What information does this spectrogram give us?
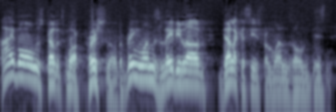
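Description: A man's voice: mid-range voice, sing-song, fairly quick, husky, phone-quality sound. An actor playing a genteel, effusive and easily flustered male suitor in a 1950s American radio sitcom. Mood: gushing. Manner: effusive, hesitant when flustered.

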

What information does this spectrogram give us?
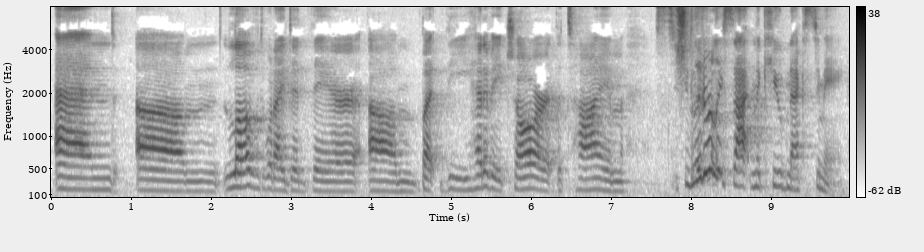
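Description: Low-voiced woman guest from Trinidad. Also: lively intonation, fairly bright tone. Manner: thoughtful, many "um" pauses, laughs easily. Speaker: podcast guest, HR executive. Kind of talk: casual interview chat.

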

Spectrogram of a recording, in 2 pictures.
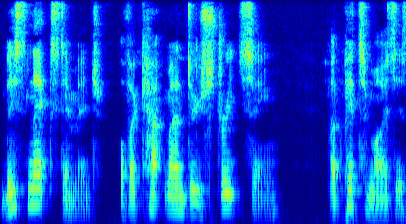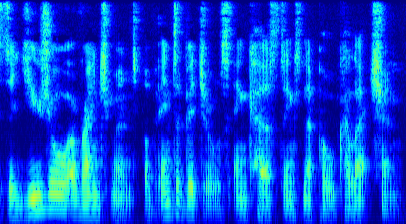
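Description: A young man reading a scripted essay aloud in a measured, formal manner. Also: deep voice, creaky, darkish tone, husky. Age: young adult. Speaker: student writer reading own blog post. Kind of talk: scripted narration, read aloud.

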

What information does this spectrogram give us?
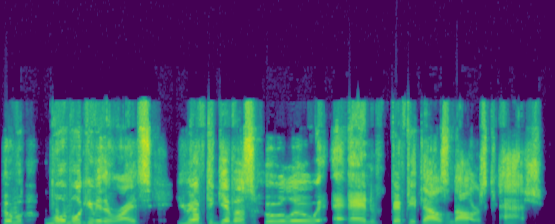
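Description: A man with a bright, slightly high voice co-hosts a podcast. He chats casually with a wry, informal manner, recorded close and dry. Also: expressive, moderate pace, no echo. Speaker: podcast co-host.

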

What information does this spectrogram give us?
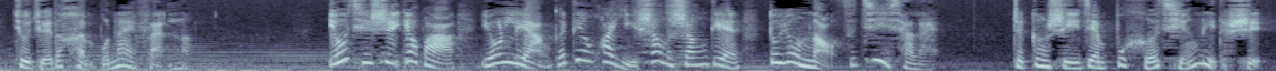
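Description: A woman narrating a radio drama, reading a scripted story in an expressive, dramatic storytelling manner. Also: medium pitch.

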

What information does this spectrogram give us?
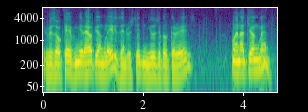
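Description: A man's voice: medium pitch, brisk, close to an everyday voice. An actor playing a smug, slippery male racketeer, oily and taunting, in an old-time radio drama. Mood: mock innocent. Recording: dull vintage radio recording.

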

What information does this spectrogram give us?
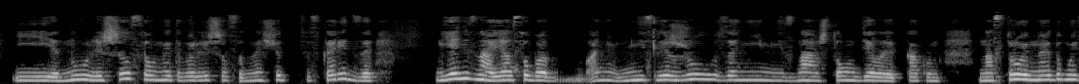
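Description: A woman talking frankly and with strong opinions in a casual podcast conversation, often dropping to a quieter tone. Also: mid-range voice, slightly rough. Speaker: podcast guest.

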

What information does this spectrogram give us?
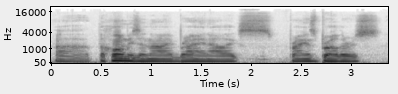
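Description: A man who has just turned thirty, telling his story in a relaxed, casual chat full of fillers. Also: fairly low pitch, unhurried. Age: 30s. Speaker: podcast guest.

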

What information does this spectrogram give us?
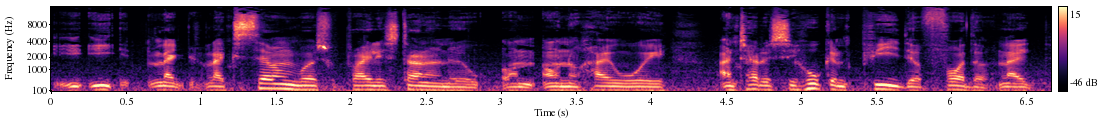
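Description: A man's voice: mid-range voice, moderate pace, pushed and bright, a little hiss or hum. A young man from Cameroon, a podcast guest talking earnestly in casual chat with many "like" fillers.

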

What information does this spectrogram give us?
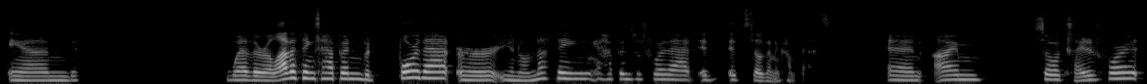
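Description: A young woman hosting her own podcast, her voice raspy from a week-long cough, chatting in a gentle, reassuring, rambling way. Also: medium pitch, no echo, clean studio sound. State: raspy from a cold. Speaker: podcast host. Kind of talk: casual solo podcast chat.

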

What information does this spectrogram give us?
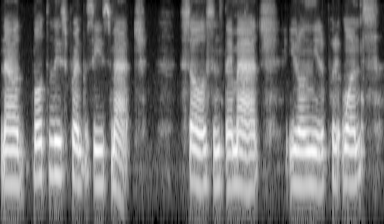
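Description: A woman's voice: fairly low pitch, steady tone, mellow, no room sound, poor audio. A young woman with a sniffly, slightly stuffed-up voice, explaining a math lesson for a podcast, thinking aloud as she goes. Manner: slow and careful, thinking aloud with small restarts. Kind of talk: informal classroom podcast explanation.

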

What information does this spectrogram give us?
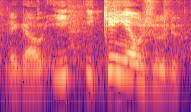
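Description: A man's voice: fairly high pitch, sing-song, moderate pace, background noise. A man hosting a casual podcast interview, friendly, with short affirmations and questions. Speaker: podcast host.

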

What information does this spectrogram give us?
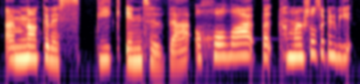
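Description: A woman's voice: high-pitched, fast talker, fairly bright tone, no room sound, clean studio sound. A woman hosting a podcast, explaining things to parents in a conversational way. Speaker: podcast host and voice actor.

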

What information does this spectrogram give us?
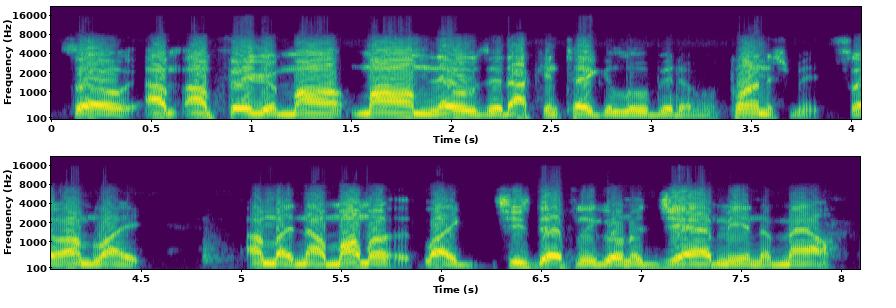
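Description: A man with a deep voice tells stories as a guest on a call-in chat. He talks in a loose, slangy way and often repeats his words. The sound is dull and lo-fi, with a dry, close feel. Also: fairly even intonation, fast talker, dry recording. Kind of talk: casual storytelling interview.

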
